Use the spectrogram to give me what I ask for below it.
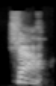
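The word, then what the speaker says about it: čau: So how do you say goodbye in Czech? What? Ciao. Okay. Like Italian. Ciao.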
